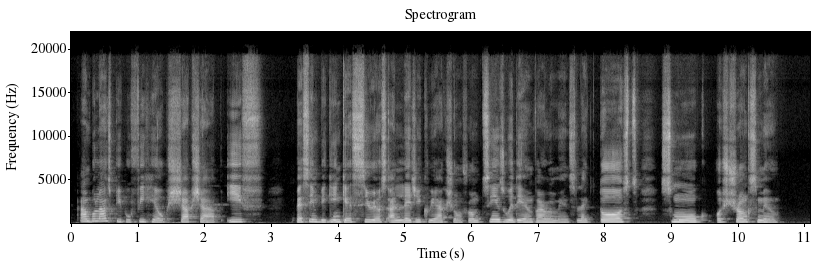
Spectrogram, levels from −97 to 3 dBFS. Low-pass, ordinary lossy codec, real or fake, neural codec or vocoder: 19.8 kHz; none; real; none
